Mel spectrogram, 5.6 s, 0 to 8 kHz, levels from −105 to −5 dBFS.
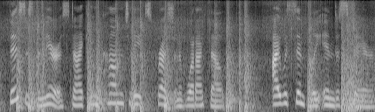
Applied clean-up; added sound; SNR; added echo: none; Fireworks; 5 dB; none.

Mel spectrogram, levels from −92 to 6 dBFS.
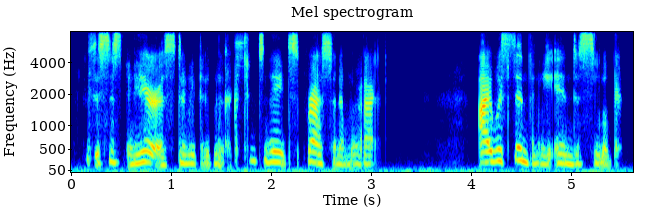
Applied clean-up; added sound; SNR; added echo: neural diffusion model UNIVERSE++.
